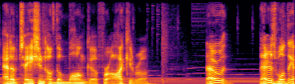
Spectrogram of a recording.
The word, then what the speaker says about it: Akira: Akira and whatnot uh uh I know people pronounce it as Akira but it's Akira like oh gosh oh man why do people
